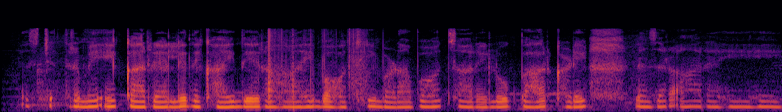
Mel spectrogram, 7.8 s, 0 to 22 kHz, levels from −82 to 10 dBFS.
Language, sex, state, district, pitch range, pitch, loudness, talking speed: Hindi, female, Madhya Pradesh, Bhopal, 185-200 Hz, 190 Hz, -24 LUFS, 160 wpm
